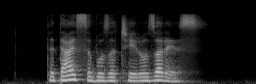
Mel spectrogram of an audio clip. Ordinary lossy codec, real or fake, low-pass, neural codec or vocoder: none; fake; 10.8 kHz; codec, 24 kHz, 0.5 kbps, DualCodec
